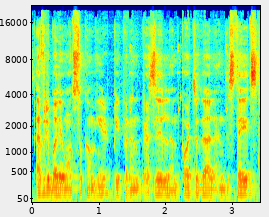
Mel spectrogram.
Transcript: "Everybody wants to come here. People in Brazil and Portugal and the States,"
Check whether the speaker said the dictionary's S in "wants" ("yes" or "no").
yes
